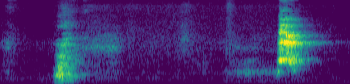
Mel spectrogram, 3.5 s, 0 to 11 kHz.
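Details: Quidam the dog barking at WAG!, with little 7-pound Bella backing him up; two single barks about two seconds apart, the first deep and throaty, the second higher and sharper.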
